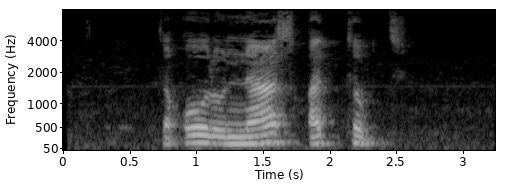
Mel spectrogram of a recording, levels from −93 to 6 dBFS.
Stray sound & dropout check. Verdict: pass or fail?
pass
